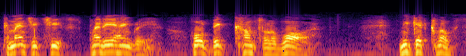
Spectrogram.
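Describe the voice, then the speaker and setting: Tonto, terse stoic scout. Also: male voice, mid-range voice, normal speed, husky. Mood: grave, stoic. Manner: terse broken pidgin English. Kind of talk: old-time radio western acting. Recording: muffled, noisy old radio recording.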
